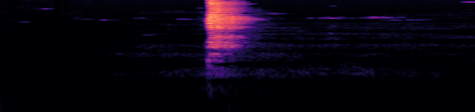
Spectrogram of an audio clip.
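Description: A cue tip is rubbed with chalk in a short, scratchy scrape.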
